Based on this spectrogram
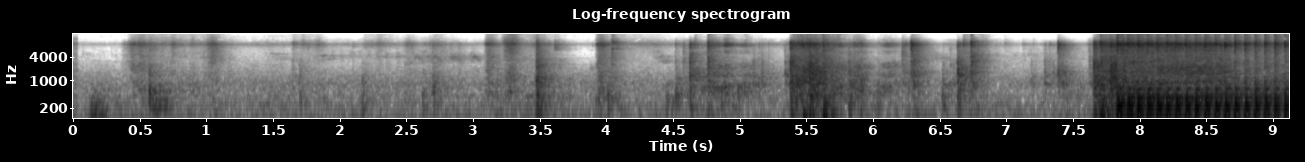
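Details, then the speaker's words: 1980 Honda XL250S single after a DIY patch of the broken exhaust header: fast, loud, sharp popping idle, a lot quieter than before but still loud, harsh bark suggesting the header still leaks; exhaust leak at header. "well it runs again it's a little quieter i mean a lot quieter but still pretty loud"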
